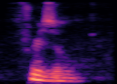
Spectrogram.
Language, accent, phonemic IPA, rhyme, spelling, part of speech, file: English, Southern England, /ˈfɹɪzəl/, -ɪzəl, frizzle, verb / noun, LL-Q1860 (eng)-frizzle.wav
- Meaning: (verb) 1. To fry something until crisp and curled 2. To scorch 3. To fry noisily, sizzle 4. To curl or crisp, as hair; to frizz; to crinkle; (noun) 1. A curl; a lock of hair crisped 2. A frizzle fowl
